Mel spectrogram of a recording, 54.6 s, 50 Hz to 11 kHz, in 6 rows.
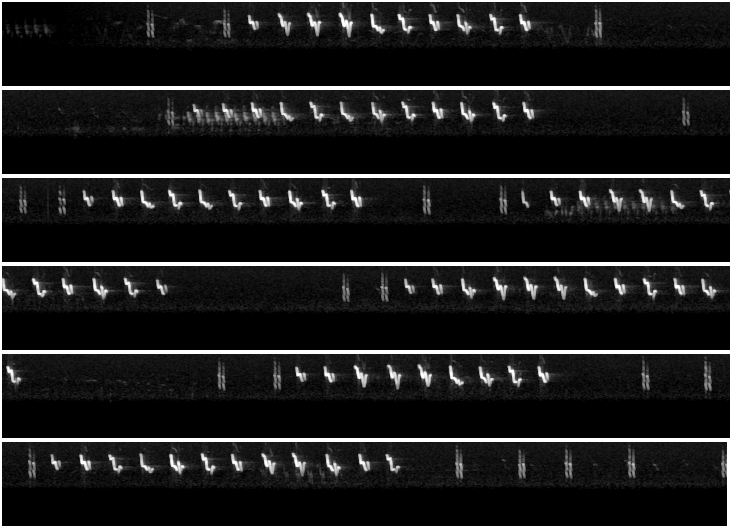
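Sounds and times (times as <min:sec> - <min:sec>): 
common chiffchaff singing: 0:01.4 - 0:07.6, 0:09.8 - 0:15.8, 0:18.9 - 0:22.7, 0:24.4 - 0:29.4, 0:31.6 - 0:36.7, 0:39.8 - 0:43.3, 0:45.8 - 0:50.5.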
